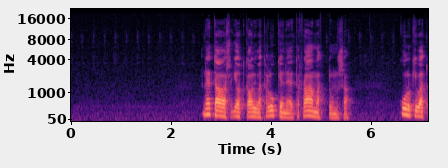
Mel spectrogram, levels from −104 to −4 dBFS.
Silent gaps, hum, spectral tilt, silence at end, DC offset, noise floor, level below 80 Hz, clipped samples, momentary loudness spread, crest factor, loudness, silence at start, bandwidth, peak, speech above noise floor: none; none; -7.5 dB/octave; 0 s; under 0.1%; -70 dBFS; -68 dBFS; under 0.1%; 13 LU; 20 dB; -31 LUFS; 2.65 s; 16 kHz; -12 dBFS; 40 dB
